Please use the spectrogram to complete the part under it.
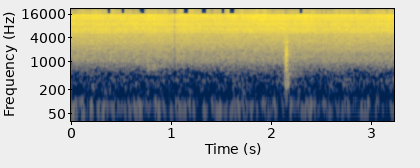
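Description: Smash burger patties fry on a hot surface with a steady, even sizzling hiss, broken once by a brief sharp tick.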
